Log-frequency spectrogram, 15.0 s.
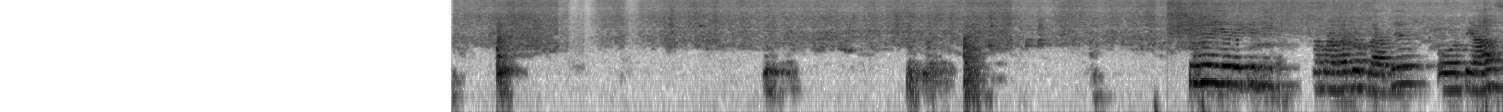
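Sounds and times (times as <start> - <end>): spatula scraping and knocking pan: 4.6 - 15.0
vegetables sizzling in a pan: 4.6 - 15.0.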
